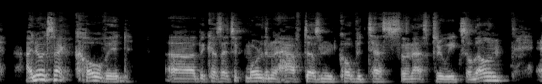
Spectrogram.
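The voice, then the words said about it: Stuffy, sick-sounding voice. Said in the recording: “I did take home a nasty number of a souvenir, a cold. You can probably hear it in my voice.”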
